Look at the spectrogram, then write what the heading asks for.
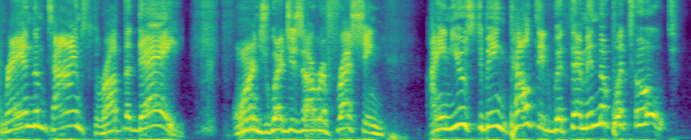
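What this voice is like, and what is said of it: Imitates another person's voice. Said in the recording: “You sound like Gilbert Gottfried's cousin, Moishe.”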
